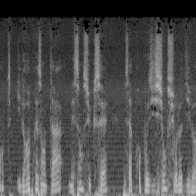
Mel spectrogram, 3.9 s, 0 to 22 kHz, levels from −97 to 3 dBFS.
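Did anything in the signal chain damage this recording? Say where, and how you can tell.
Yes. A mains buzz runs through the whole speech clip, entering in the analogue wiring. Sharp 60 Hz switching spikes from a dimmer, rectifier or poor shielding give it a raspy, steady edge with harmonics into the kilohertz range, unlike a smooth, low-pitched ground-loop hum. It sits fairly high, about 25 dB below the speech.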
